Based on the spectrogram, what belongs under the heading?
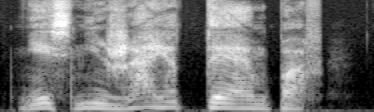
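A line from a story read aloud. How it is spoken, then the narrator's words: Whisper into ear. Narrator (Russian): Петька шепотом пересказывал деду в самое ухо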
